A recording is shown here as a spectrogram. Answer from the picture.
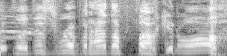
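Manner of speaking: high, loud yell through laughter; angry Bernie. Retold or imitated. Imitating Bernie still raging at the phone, laughing shout. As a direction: keep up mock rage while cracking up. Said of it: "Angry Bernie's".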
